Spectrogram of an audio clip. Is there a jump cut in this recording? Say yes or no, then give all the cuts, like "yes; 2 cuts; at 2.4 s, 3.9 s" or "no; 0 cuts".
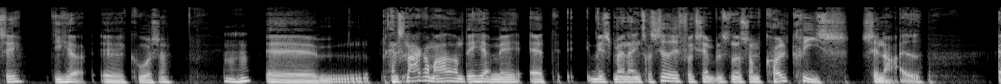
no; 0 cuts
